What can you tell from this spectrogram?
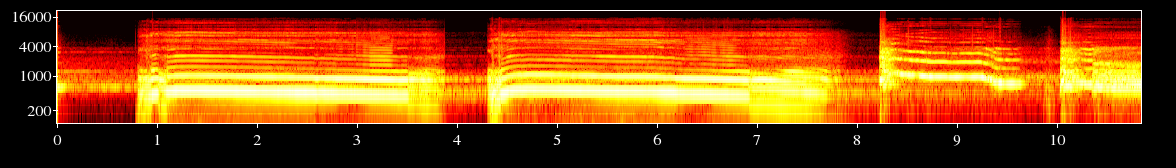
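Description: A dog howling: four long howls, each rising quickly and then sliding slowly down in pitch. The third is shorter and higher, and falls off in steps.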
